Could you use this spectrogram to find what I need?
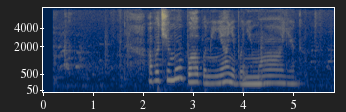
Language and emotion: Russian, sad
